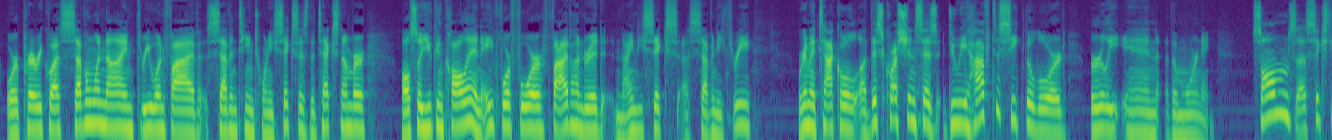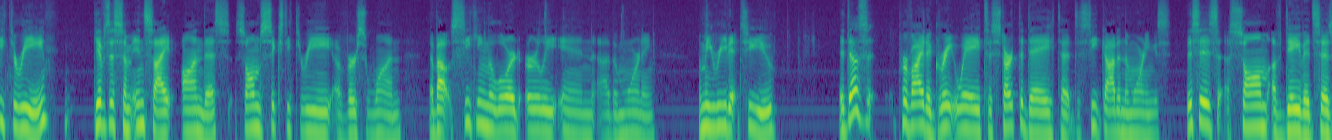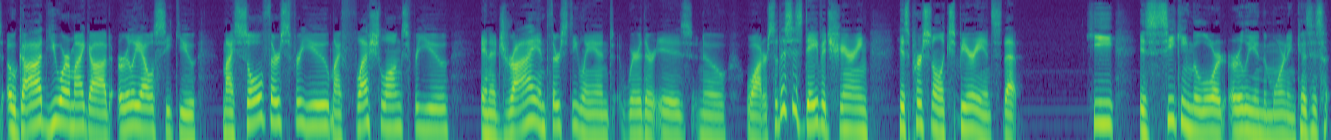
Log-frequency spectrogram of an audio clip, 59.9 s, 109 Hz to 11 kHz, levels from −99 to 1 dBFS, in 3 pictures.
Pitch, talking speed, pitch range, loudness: 155 Hz, 140 wpm, 135-175 Hz, -20 LUFS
